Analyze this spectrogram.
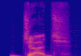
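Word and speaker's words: judge: पहले आया हुआ डी है तो आप इसे साइलेंट कर देंगे। इसे पढ़ेंगे एज, इसका मतलब होता है किनारा। जज, न्यायाधीश को बोलते हैं।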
